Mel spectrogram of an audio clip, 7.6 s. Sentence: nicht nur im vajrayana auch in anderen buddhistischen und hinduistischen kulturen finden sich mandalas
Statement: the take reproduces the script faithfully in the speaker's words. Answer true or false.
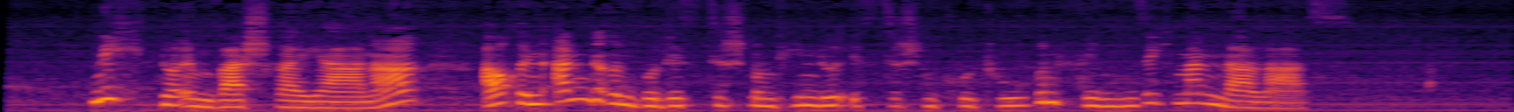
true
